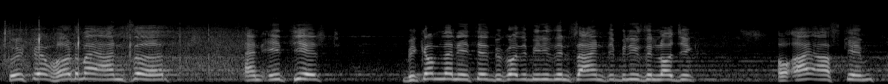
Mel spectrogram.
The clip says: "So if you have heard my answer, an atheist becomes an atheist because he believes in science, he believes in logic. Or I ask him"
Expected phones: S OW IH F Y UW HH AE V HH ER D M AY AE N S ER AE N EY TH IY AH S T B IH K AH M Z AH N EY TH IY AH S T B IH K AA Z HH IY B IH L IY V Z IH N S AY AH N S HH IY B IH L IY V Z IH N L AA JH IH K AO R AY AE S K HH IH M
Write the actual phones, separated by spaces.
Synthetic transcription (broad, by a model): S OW IH F Y UW HH AE V HH ER D M AY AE N S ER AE N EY T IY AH S T B IH K AH M Z AH N EY T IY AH S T B IH K AA Z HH IY B IH L IY V Z IH N S AY AH N S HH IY B IH L IY V Z IH N L AA JH IH K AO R AY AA S K HH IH M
